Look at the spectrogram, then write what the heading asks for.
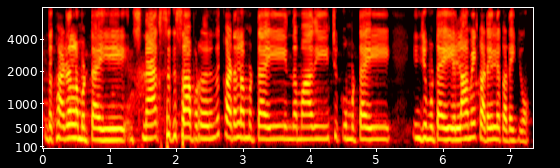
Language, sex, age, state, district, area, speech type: Tamil, female, 45-60, Tamil Nadu, Thoothukudi, rural, spontaneous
